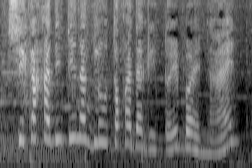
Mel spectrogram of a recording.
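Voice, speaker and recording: A woman's voice: sits high, big pitch swings, brisk, over music. A woman with an Ilocano Filipino accent playing a friendly, caring young woman in an audio drama. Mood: teasing, caring. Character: friendly, caring young woman named Sally, respectful and teasing. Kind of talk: amateur audio drama acting.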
